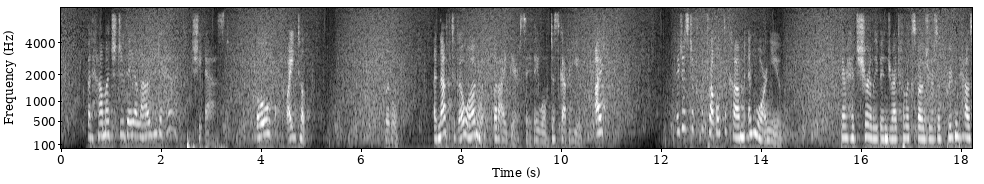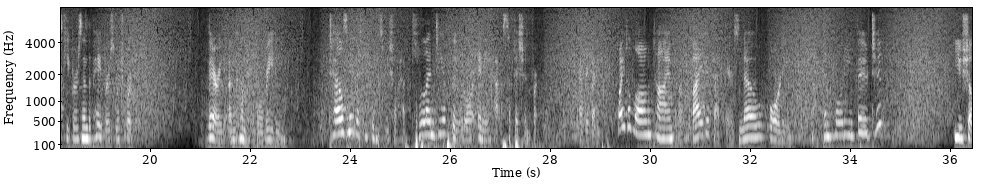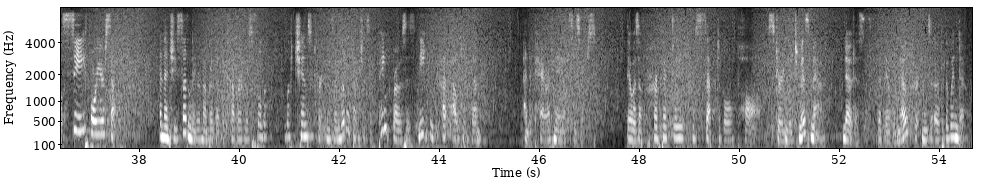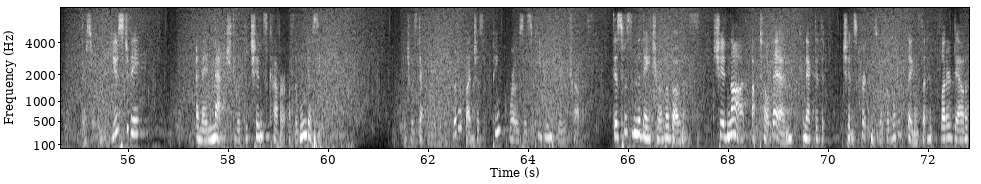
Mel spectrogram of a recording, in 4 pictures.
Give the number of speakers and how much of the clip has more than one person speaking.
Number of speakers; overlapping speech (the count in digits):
1, no overlap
